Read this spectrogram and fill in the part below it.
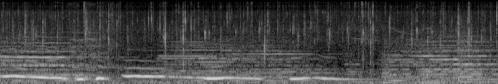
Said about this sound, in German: Als nun die Essenszeit herbeirückte, holte sie eine Wurst aus der Speisekammer, tat sie in eine Bratpfanne, legte Butter dazu und stellte sie übers Feuer. Die Wurst fing rasch an zu braten und zu brutzeln.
